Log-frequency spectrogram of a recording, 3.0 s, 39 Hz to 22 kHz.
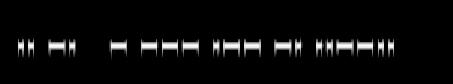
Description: Morse code, heard as a keyed tone, about 36 wpm, 700 Hz. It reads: IN TOWN?
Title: Sentences from Top 1000 Words - Review Part 6 - 35wpm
